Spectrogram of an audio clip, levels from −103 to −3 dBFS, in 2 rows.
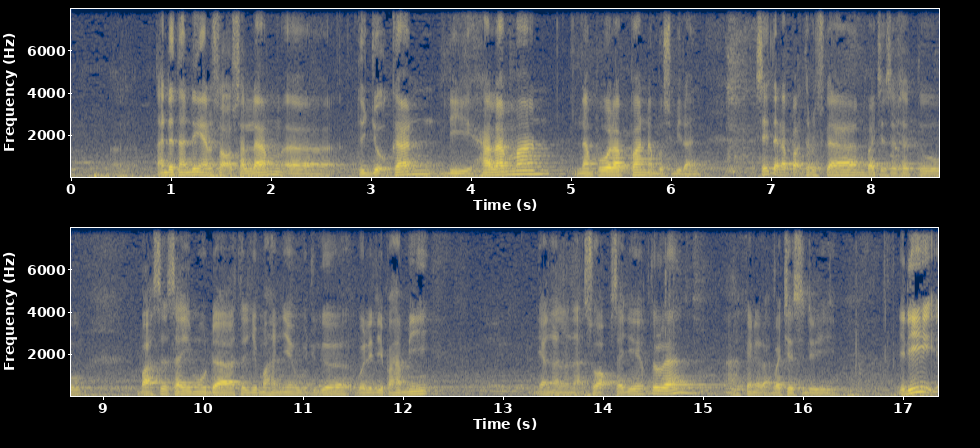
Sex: male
